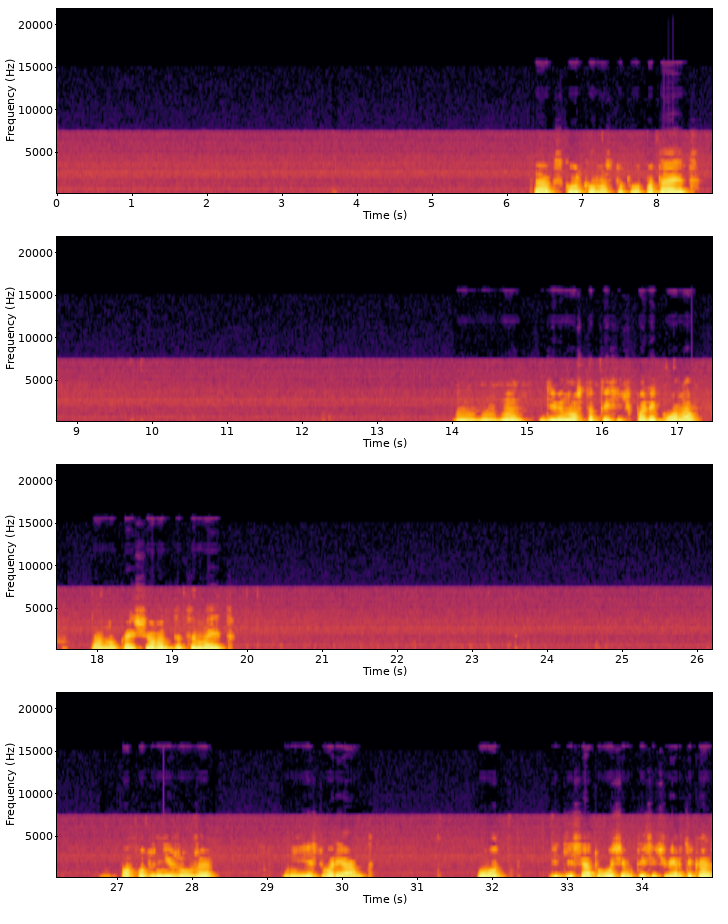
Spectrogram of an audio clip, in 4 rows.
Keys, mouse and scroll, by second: 7.2-8.6 drag, 16.8-18.2 drag, 19.2 click, 20.7 click, 26.0-29.4 drag, 31.3-32.1 shift+middle drag.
